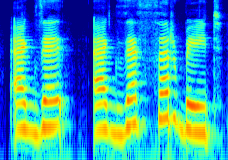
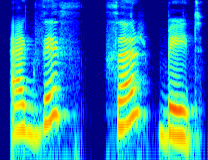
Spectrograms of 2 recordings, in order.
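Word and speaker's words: exacerbate: एग्जेसरबेट, एग्जेसरबेट, pronunciation पे ध्यान दीजिएगा आप लोग।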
